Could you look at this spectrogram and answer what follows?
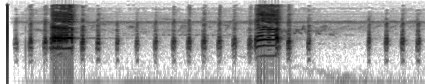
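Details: Hen chicken giving a string of short, sharp clucks about every quarter second, broken twice by a loud, harsh, drawn-out squawk, with no other sounds.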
